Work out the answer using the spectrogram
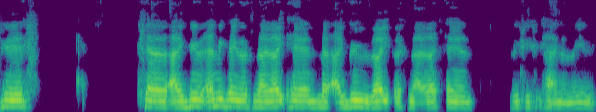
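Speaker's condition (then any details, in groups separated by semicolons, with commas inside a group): Moebius syndrome; severe nerve damage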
